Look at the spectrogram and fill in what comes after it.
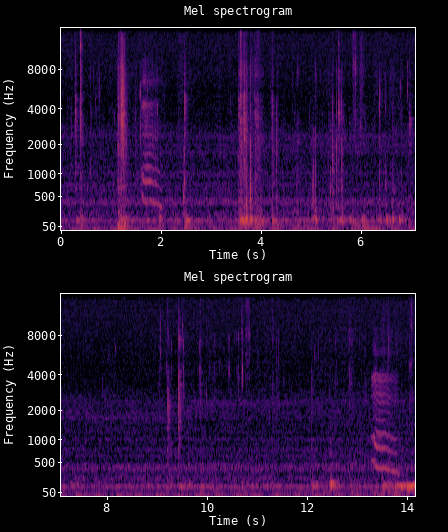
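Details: Gaia's kittens, roused from sleep at bedtime when a space heater was plugged in and now climbing and playing around the kennel, give two short, high arching mews far apart, over a steady low hum and scattered clatter.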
